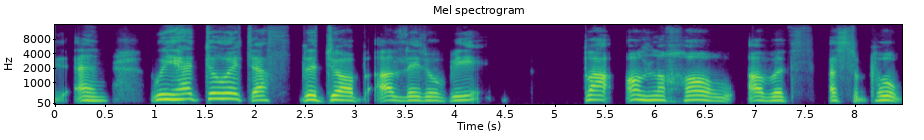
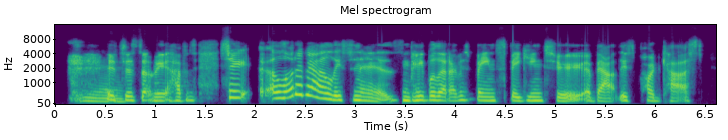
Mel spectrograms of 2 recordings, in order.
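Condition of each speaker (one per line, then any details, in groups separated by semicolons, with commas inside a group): Cerebral palsy; caused by breathing stoppage after birth, uses wheelchair; coma after failed hip operation, long rehabilitation; tracheostomy, no voice one year, voice regained
No condition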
